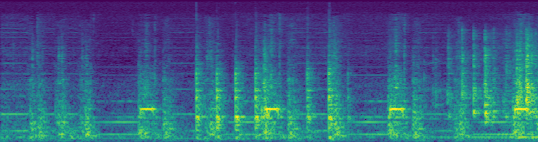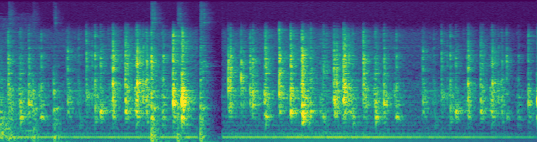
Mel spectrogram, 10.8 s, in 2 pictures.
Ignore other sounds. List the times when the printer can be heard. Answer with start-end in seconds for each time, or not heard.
0.0-5.8.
